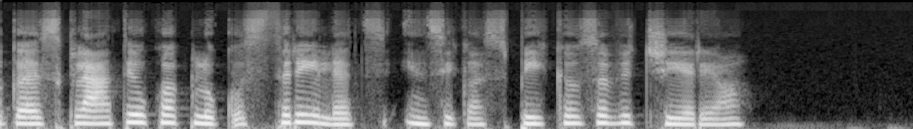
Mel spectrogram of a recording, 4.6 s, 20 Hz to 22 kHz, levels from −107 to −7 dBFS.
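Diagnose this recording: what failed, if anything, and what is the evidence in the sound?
Codec stage. Throughout the clip the speech sounds grainy and rough, its tonal parts turned noisy. This is likely Opus compression in its music mode, which fills starved bands with folded or noise content. The damage fits roughly 24 kbps. Bandwidth stays full, reaching 20.3 kHz.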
